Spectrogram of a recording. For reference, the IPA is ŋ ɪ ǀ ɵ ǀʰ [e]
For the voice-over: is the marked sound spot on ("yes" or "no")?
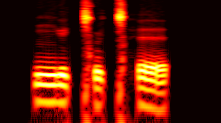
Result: no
